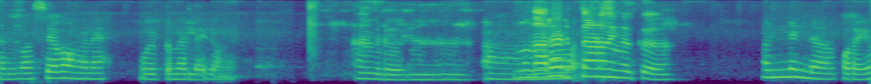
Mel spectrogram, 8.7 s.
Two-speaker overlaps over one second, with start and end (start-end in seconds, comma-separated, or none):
none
